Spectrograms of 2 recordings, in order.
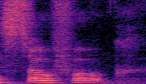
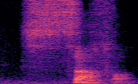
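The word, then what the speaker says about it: Suffolk: Growing up in New Jersey and Sofkolk, did I pronounce that correctly? Suffukk.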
